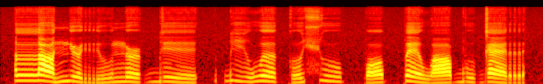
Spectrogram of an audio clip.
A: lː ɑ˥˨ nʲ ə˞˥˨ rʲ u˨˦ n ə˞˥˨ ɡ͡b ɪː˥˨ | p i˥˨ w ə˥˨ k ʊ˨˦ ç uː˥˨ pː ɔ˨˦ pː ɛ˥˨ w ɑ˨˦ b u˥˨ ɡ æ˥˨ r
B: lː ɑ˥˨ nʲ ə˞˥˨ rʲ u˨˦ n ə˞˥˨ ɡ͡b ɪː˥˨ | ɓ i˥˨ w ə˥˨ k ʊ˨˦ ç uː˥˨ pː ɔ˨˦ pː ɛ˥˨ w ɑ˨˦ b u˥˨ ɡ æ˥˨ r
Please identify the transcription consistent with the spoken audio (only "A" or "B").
B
